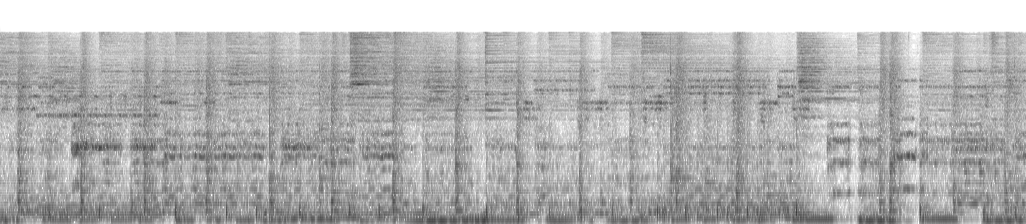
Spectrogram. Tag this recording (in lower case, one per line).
music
